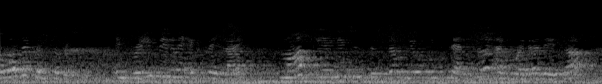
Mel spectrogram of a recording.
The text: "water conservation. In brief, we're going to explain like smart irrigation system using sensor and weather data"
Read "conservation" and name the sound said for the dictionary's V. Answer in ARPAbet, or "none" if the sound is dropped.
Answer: B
